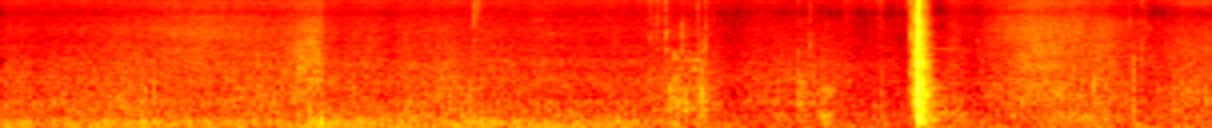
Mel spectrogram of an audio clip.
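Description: Small peanuts dry-roasting in a frying pan over charcoal embers: a faint, quiet background with a few soft ticks and one sharp click about four and a half seconds in.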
